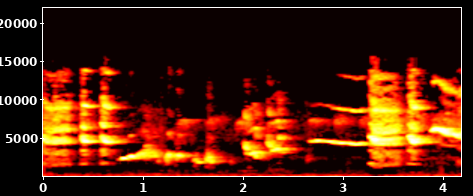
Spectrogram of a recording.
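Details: Oriental magpie-robin of the kacer kampung type, singing long and continuous ngacor song. Rapid, scratchy high chatter and rising, warbling slurs lead into level whistles and loud, buzzy bursts.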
